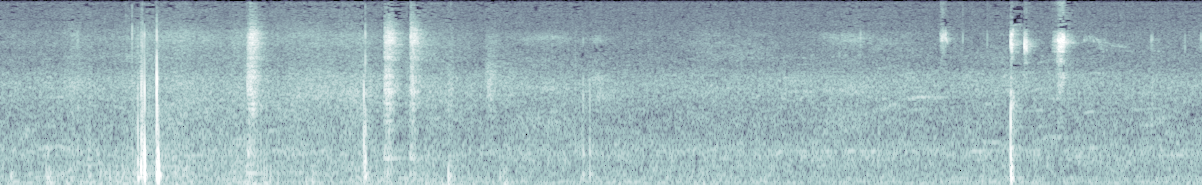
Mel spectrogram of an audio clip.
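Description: A toddler sucks softly on a bottle with small wet clicks.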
